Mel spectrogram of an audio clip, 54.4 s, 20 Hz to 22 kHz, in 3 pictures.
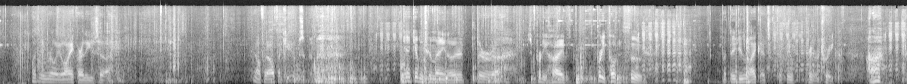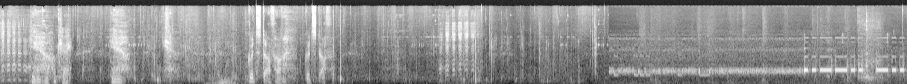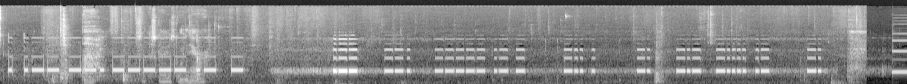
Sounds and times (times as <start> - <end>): Speech: 0.6 - 2.3, 5.0 - 6.2, 14.4 - 16.7
Goat: 11.9 - 14.0, 14.9 - 22.9, 25.0 - 30.3.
